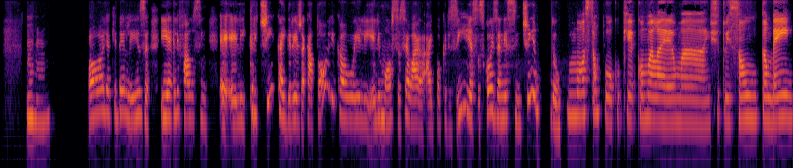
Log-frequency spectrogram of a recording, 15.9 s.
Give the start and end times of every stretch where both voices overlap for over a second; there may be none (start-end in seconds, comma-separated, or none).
none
